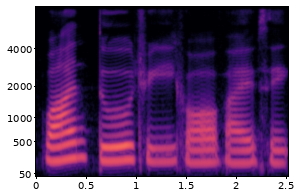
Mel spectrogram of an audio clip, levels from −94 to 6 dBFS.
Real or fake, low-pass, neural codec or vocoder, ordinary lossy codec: real; none; none; none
